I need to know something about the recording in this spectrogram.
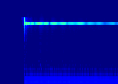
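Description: A single high chime struck about half a second in, ringing on at one steady pitch with a slight waver in loudness: an intro sound effect.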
